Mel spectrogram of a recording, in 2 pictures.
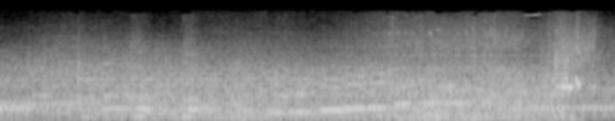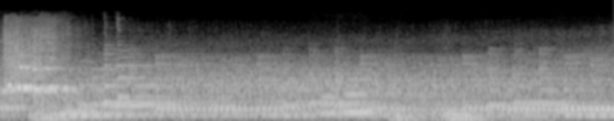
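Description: A car speeds through the city with a loud engine roar, then its tires squeal sharply in a brief skid around the middle, followed by continued engine rumble.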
